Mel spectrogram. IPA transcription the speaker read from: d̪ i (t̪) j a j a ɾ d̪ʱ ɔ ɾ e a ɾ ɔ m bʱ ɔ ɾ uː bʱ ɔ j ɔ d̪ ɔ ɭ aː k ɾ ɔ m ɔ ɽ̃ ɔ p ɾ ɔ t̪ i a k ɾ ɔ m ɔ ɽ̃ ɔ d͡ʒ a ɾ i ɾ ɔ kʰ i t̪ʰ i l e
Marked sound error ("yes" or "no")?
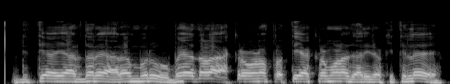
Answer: no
